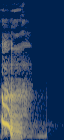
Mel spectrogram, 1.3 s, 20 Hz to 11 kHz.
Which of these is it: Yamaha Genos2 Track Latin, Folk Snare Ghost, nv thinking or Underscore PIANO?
nv thinking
